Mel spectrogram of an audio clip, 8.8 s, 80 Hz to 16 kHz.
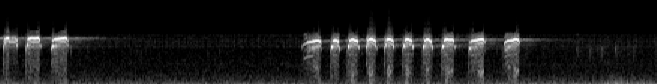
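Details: Juvenile ospreys still hanging around the nest in August 2013, begging food from their parents: three sharp whistled screams, a pause of about three seconds, then a rapid burst of roughly eleven more.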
